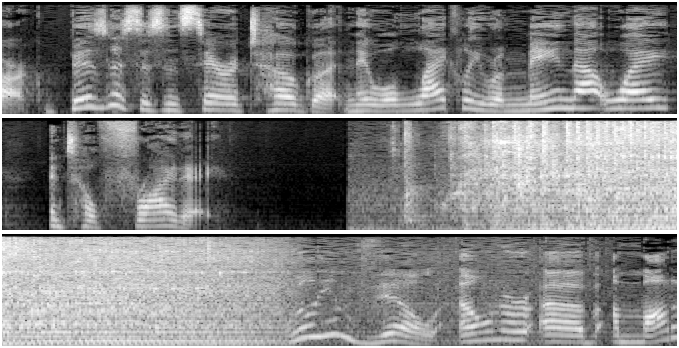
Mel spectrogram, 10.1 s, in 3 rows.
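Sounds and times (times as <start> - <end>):
speech: 0.0 - 4.5, 8.6 - 10.1
generator starting at Amato's Cheesesteaks in Saratoga during a power outage: 5.1 - 9.7.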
